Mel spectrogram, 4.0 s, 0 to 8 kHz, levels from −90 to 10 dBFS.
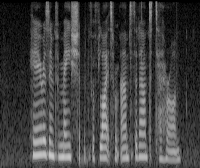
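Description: Intermittent contact at 1.54 to 1.80 s: a loose cable or plug briefly opens, cutting the speech for about 176 ms, with crackle at each edge and faint hiss between.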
